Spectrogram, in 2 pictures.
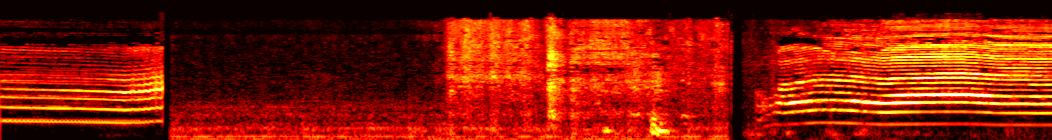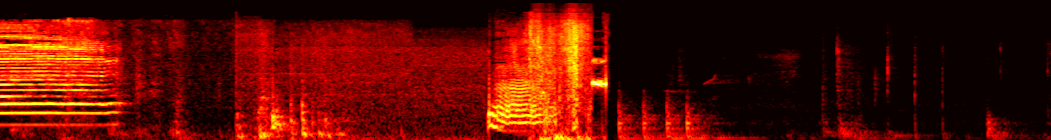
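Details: House cat meowing loudly: a short call at the start, then a long wavering meow of about three seconds, and a brief rising cry near the end, with background rustling and noise in the gaps.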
